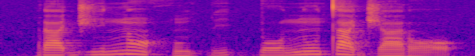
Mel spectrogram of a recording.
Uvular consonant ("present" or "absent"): absent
